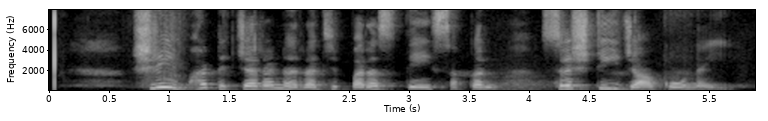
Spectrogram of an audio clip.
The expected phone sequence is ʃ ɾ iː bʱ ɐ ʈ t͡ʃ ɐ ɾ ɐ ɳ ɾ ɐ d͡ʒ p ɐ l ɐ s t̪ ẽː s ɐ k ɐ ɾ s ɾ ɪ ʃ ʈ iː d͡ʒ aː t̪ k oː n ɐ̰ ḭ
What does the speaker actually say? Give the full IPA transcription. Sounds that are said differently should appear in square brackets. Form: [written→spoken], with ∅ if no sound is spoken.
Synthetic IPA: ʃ ɾ iː bʱ ɐ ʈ t͡ʃ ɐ ɾ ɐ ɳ ɾ ɐ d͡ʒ p ɐ [l→ɾ] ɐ s t̪ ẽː s ɐ k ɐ [ɾ→l] s ɾ ɪ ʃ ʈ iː d͡ʒ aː [t̪→∅] k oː n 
